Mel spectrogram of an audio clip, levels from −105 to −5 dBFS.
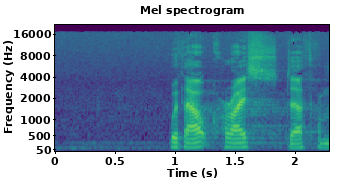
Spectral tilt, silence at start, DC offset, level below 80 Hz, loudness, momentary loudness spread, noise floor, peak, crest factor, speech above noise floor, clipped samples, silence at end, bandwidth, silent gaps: -1.5 dB/octave; 0.95 s; under 0.1%; -82 dBFS; -27 LUFS; 9 LU; -54 dBFS; -8 dBFS; 24 dB; 25 dB; under 0.1%; 0 s; 17.5 kHz; none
